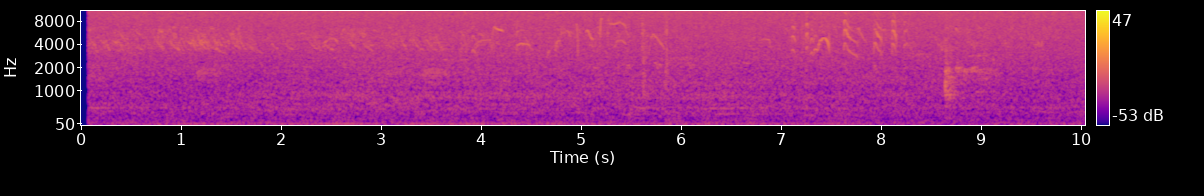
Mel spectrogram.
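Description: Small birds chirping: many quick, high chirps and short trills, scattered over a steady outdoor background noise, with one short, sharp sound near the end.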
